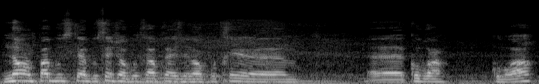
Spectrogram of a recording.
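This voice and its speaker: A man's voice: mid-range voice, fairly even intonation, normal speed. Chatty young man from cameroon, rambling with restarts, some faint noise behind him. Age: 20s. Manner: rambling, many restarts and fillers. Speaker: rapper guest. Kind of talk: casual interview chat.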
